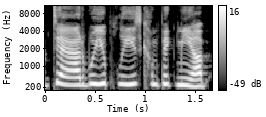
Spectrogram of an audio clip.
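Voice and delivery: high pleading request. Retold or imitated. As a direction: beg dad for a ride. Begging dad on phone.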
